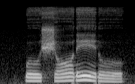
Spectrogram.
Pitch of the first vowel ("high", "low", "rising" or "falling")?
low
